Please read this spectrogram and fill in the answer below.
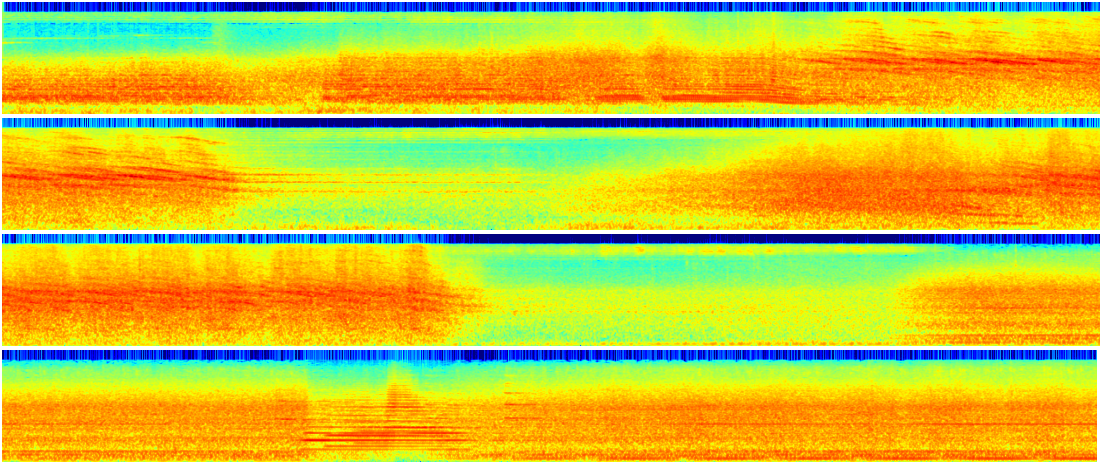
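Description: Train horn chords blowing as trains pass, the horn dropping in pitch as it goes by, with a second passage of loud wheel-on-rail noise in the middle. After that, a low, pulsing locomotive engine drone runs, with one short horn toot near the end.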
